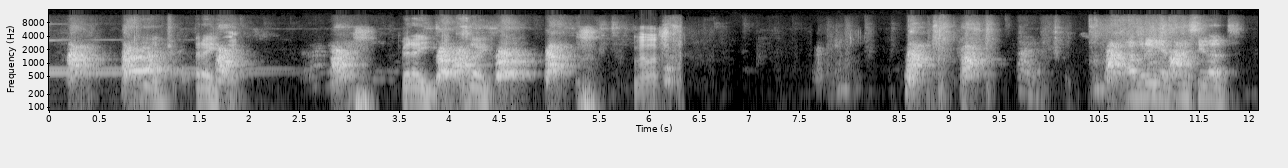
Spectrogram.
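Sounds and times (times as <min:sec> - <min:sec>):
dogs barking loudly: 0:00.0 - 0:05.5, 0:06.1 - 0:06.4, 0:08.6 - 0:09.6, 0:10.5 - 0:11.6
speech: 0:01.0 - 0:02.0, 0:03.6 - 0:04.6, 0:05.3 - 0:06.4, 0:10.8 - 0:12.0.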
